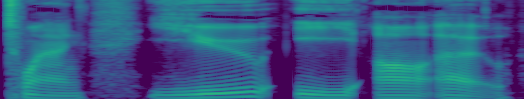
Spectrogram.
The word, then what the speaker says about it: Twanguero: and that is spelled T-W-A-N-G, like twang, U-E-R-O, El Twanguero.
